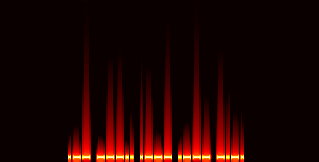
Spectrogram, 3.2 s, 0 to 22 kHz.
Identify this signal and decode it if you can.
Morse code, heard as a keyed tone, about 47 wpm, 700 Hz. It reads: W8JJC
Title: USA Call Signs - 5 Characters - 50wpm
